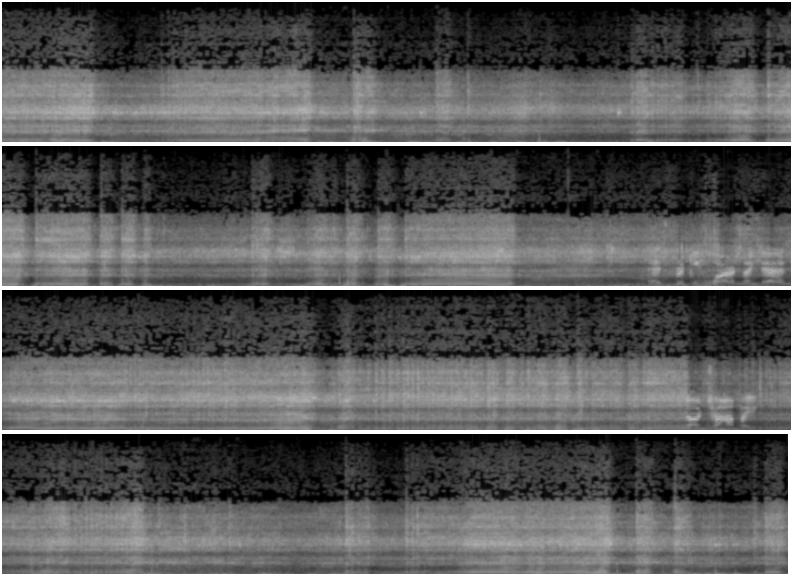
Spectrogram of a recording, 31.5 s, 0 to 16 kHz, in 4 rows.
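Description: Yamaha YZ250X 250cc two-stroke single-cylinder dirt bike engine under way, its pitch climbing and dropping back again and again as the rider accelerates and shifts, with a steady wind rumble on the microphone.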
